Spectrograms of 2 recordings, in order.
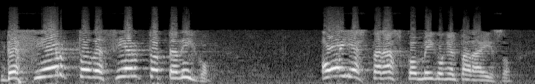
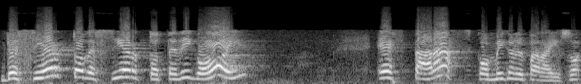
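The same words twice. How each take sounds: First: The pause comes before the word hoy. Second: The pause comes after the word hoy.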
